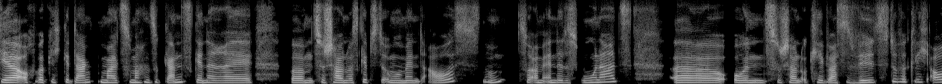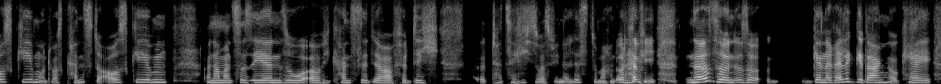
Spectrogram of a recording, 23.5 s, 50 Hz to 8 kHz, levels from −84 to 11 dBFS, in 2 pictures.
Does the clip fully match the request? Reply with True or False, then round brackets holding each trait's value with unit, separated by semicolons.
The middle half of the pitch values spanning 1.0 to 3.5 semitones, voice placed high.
True (2.8 semitones; 215 Hz)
